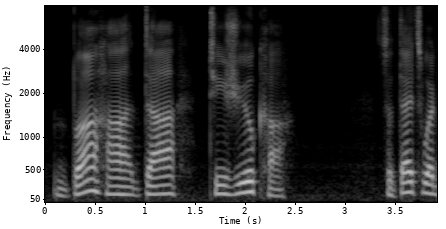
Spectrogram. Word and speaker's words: Barra: And quite often people ask me what does the word Baja mean and why do you pronounce it with Baja rather than barra.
